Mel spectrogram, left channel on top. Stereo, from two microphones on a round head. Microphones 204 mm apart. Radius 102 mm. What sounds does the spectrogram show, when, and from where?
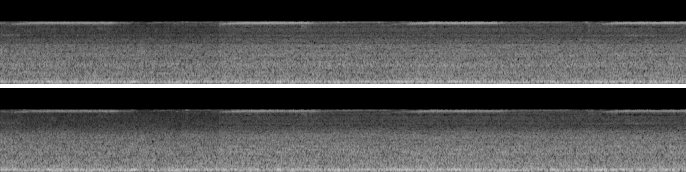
0.0 s an insect: 80° left, 1.8 m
